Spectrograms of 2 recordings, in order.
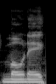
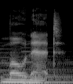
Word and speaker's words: Monet: Learn to pronounce Monae correctly. It's not Monet, apparently.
